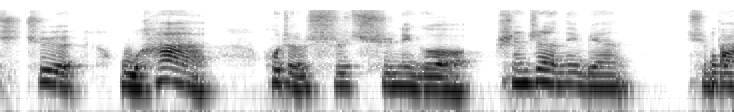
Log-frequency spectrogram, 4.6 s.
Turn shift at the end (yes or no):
yes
